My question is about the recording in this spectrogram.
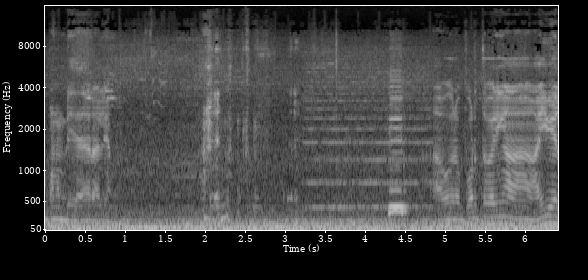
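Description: A vehicle horn sounds once in traffic: a steady tone held for about a second and a half, midway through. Beneath it runs the low rumble of a car driving on the road, heard from inside the cabin.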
